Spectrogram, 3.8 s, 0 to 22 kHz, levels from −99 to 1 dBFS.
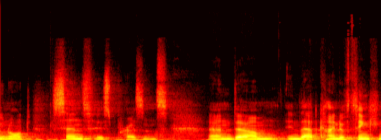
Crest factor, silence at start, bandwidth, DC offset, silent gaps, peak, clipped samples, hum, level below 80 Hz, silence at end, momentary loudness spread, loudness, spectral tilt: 18 dB; 0 s; 12 kHz; under 0.1%; none; -8 dBFS; under 0.1%; none; -56 dBFS; 0 s; 16 LU; -27 LUFS; -6.5 dB/octave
